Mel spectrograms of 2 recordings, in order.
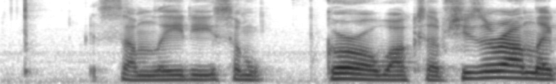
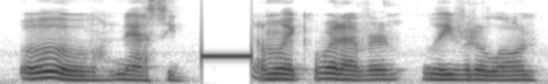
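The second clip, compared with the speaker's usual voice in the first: muttered disgust; 3 semitones lower, 9 dB quieter than usual. Retold or imitated.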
